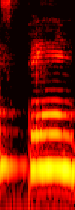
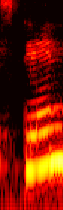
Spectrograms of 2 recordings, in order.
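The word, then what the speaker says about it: scalene: फिर से पढ़ें, स्क्लेन भी पढ़ते हैं, स्केलन भी पढ़ते हैं। इसकी 2 प्रोनाउंसिएशन है, स्क्लेन भी है और स्केलन भी है। अब प्रोनाउंसिएशन आप चेक भी कर सकते हैं, स्क्लेन एंड स्केलन, तो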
